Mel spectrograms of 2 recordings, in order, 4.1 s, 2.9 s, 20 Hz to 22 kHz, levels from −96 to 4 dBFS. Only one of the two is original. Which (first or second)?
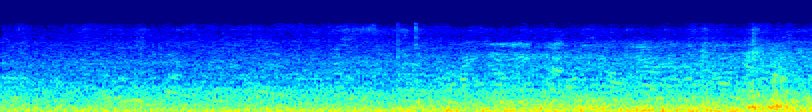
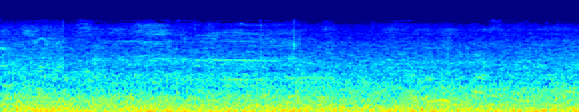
first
